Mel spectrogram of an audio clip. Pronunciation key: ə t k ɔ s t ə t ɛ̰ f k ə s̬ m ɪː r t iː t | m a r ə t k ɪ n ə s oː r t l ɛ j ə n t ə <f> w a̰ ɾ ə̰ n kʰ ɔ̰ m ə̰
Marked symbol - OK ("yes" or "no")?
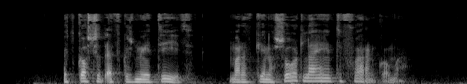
yes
